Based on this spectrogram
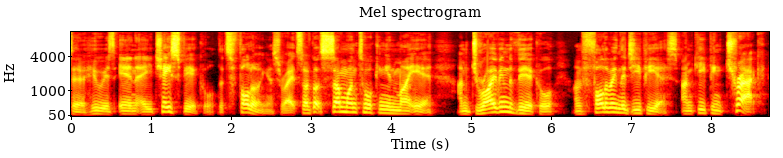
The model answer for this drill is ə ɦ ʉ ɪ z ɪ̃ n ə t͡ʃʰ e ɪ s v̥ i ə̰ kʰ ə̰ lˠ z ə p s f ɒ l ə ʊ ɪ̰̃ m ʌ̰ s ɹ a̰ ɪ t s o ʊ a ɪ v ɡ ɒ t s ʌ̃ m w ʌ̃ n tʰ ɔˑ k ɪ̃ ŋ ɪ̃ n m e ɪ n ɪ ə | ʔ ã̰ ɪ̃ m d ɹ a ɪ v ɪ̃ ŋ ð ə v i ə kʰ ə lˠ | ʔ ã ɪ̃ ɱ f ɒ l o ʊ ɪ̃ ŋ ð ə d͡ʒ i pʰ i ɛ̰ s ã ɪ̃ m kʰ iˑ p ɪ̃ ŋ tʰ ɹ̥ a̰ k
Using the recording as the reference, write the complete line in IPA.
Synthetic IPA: ə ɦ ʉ ɪ z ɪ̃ n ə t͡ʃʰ e ɪ s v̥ i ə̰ kʰ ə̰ lˠ ð ə t s f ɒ l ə ʊ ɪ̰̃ ŋ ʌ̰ s ɹ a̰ ɪ t s o ʊ a ɪ v ɡ ɒ t s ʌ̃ m w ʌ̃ n tʰ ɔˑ k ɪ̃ ŋ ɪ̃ n m a ɪ ɪ ə | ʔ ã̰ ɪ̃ m d ɹ a ɪ v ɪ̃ ŋ ð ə v i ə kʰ ə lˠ | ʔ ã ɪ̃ ɱ f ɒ l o ʊ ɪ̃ ŋ ð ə d͡ʒ i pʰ i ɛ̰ s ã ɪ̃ m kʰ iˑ p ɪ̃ ŋ tʰ ɹ̥ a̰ k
